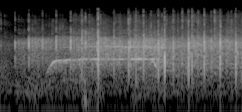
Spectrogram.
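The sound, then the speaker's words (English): A live audience applauding at the Indigenous Comic-Con in Seminar Hall at the Isleta Resort Casino, a steady patter of many hands clapping, with a sustained high tone through part of it. “And as you can hear, we have a live audience here.”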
